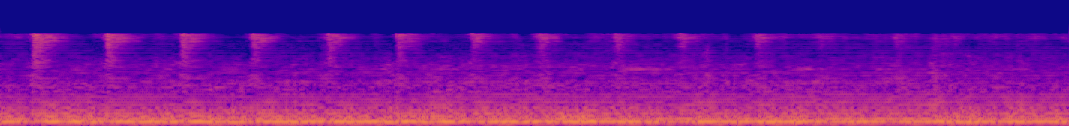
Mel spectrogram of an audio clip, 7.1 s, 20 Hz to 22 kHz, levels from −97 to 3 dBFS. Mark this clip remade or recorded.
remade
